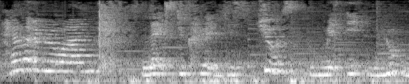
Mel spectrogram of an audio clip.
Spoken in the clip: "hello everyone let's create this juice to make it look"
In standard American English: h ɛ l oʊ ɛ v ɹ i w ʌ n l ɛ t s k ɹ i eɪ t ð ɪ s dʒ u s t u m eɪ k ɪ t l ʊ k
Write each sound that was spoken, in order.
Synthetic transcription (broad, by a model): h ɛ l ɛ v ɹ i w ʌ n l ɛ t s k ɹ i eɪ t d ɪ s tʃ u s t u m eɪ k ɪ t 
